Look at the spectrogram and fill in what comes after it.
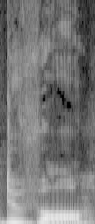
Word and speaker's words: Duvel: But it's a Belgian golden ale, pronounced Duvel, D-U-V-E-L. However that makes sense, I don't know,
